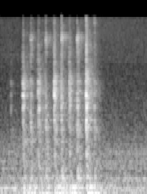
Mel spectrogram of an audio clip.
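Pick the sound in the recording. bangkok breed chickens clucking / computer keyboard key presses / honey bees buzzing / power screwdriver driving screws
computer keyboard key presses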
